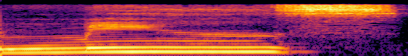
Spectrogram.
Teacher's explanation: नून साकिन को इस तरह अदा करना है कि जैसे सीन बस अदा होने ही लगा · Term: इख्फा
